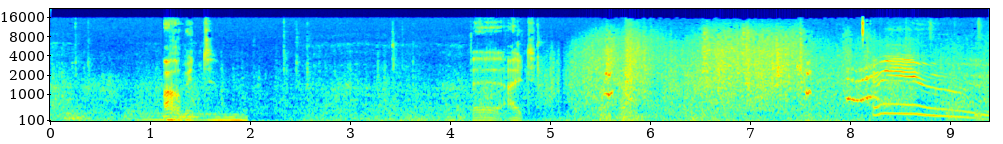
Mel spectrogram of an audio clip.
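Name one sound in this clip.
A car's metal body scrapes and crashes along the ground.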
